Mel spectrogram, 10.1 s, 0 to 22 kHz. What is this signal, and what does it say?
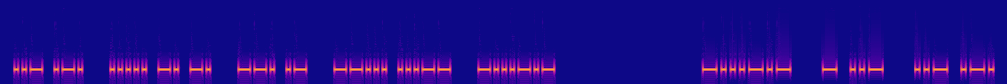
Morse code, heard as a keyed tone, about 29 wpm, 700 Hz. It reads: UR 5NN GA 73 <BK> <BK> TU UR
